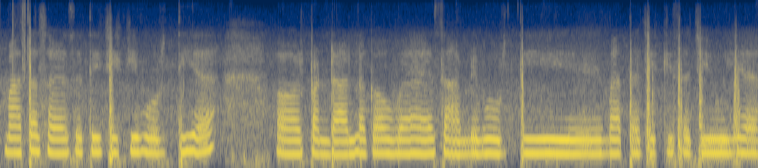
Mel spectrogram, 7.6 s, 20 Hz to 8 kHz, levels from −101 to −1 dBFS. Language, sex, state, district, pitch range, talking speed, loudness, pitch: Hindi, female, Delhi, New Delhi, 205-215 Hz, 150 wpm, -14 LUFS, 210 Hz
